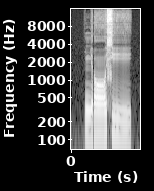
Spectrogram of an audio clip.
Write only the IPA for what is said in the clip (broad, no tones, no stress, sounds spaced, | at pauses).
ɲ ə ɾ ɔː ɕ iː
